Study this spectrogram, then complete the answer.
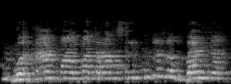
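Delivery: hammed-up furious dad; angry father. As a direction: scold the child fast and high, exasperated. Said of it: "Marah-marah papanya".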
